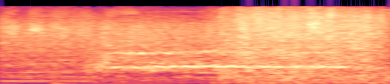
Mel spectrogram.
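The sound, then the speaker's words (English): A car's tires squeal loudly as it accelerates in reverse and hits another car's driver's side door, a sustained high screech over rough engine and road noise lasting about two seconds. “She grits her teeth and backs up.”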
